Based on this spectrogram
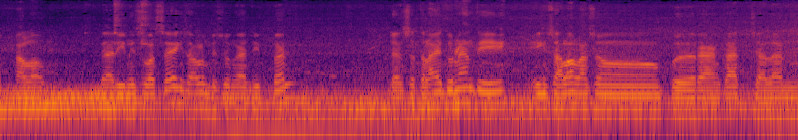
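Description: A man speaks fairly quickly, the sound dry with no echo, while loud background noise plays. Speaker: bus enthusiast vlogger. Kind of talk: casual vlog commentary. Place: street. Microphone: phone near.

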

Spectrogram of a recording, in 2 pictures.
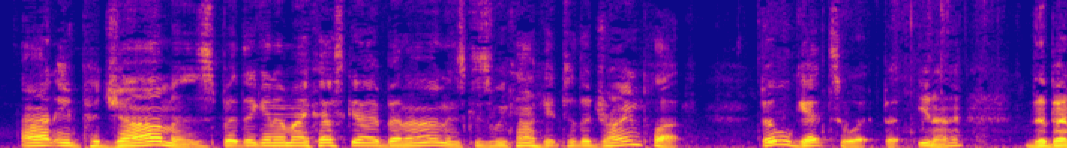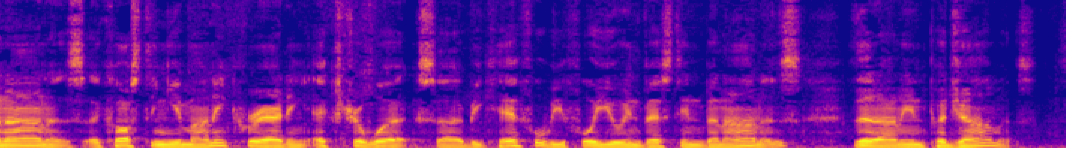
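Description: With a somewhat breathy voice, a man talks at a fairly quick pace, his pitch varying in an ordinary way. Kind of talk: casual commentary. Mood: joking, mildly annoyed. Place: workshop. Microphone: phone near.

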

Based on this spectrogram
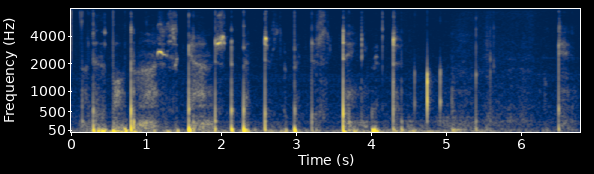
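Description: A woman is whispering. She goes at a very slow pace. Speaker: ASMR creator. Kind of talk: ASMR personal attention roleplay. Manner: whispered. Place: home room. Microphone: studio mic.

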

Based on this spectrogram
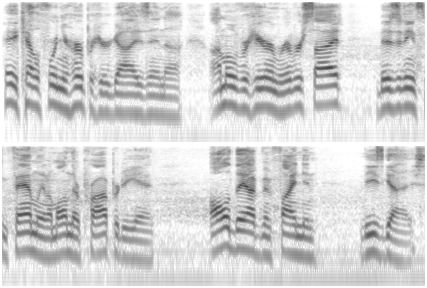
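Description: Speaking at a fairly quick pace, a man keeps a fairly even intonation. The sound is dry with no echo, over light background noise. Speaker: nature vlogger. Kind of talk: casual vlog chat. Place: garden. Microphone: phone near.

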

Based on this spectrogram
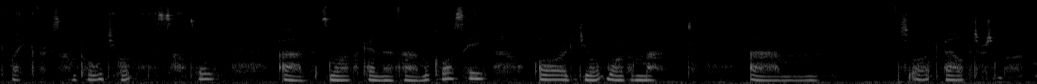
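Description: A soft-spoken woman with a gentle, dark, mellow tone, somewhat breathy, at a fairly quick pace with fairly even intonation over light background noise. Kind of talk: role-play consultation talk. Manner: soft-spoken, gentle ASMR voice. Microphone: earbuds.

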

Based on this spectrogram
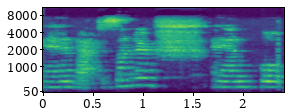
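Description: A woman's fairly even intonation carries through strong room echo. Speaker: fitness instructor. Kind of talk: exercise class cueing. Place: home room. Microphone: camera far.

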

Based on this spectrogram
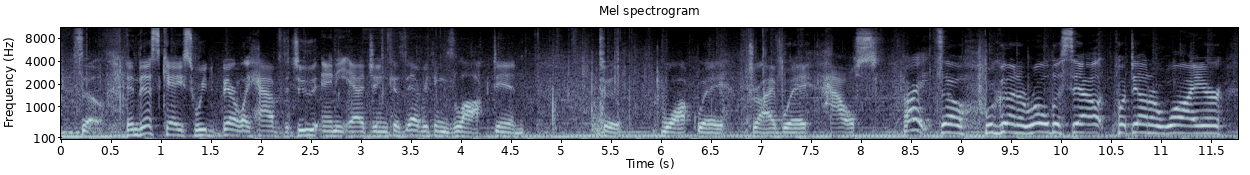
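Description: A man speaks at a moderate pace with music playing in the background. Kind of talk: tutorial. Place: street.

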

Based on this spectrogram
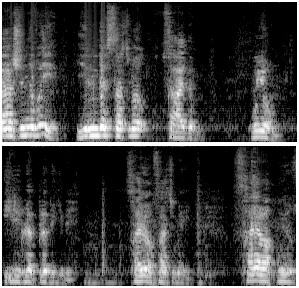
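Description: A man at a fairly slow pace, with long, frequent pauses and big swings in loudness. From Kastamonu, Turkey. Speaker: hunter. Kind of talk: storytelling among friends. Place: home room. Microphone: camera far.

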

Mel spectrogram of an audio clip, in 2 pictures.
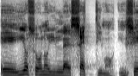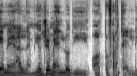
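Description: A man speaking at a very slow pace with lively intonation, hardly any pauses, and a quiet background. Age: 40s. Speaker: watch dealer, entrepreneur; podcast guest. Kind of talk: interview, life story. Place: studio. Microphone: studio mic.

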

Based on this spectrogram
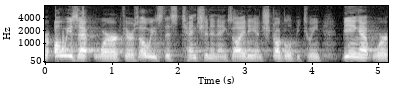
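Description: A man is speaking. Behind him the background is quiet. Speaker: pastor. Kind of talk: sermon. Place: church.

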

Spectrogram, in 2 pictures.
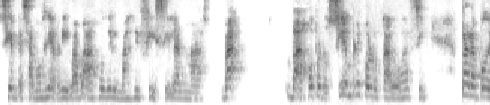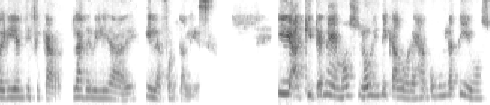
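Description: At a moderate pace, a woman speaks in a fairly high pitch with vocal fry, a slightly husky edge and ordinary pitch variation.

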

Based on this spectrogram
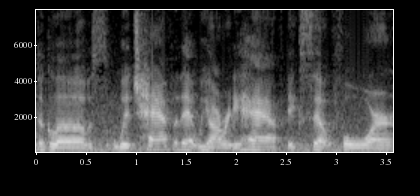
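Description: A woman takes a fairly slow pace while noticeable background noise continues around her. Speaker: travel vlogger. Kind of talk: casual vlog chat. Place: home room. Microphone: phone near.

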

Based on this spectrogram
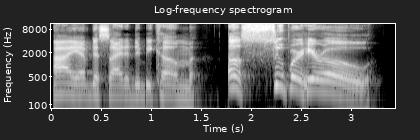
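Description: At a moderate pace, a man does a cartoonish character voice with fairly high pitch on a very clean recording with a silent background. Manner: energetic, grandiose.

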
